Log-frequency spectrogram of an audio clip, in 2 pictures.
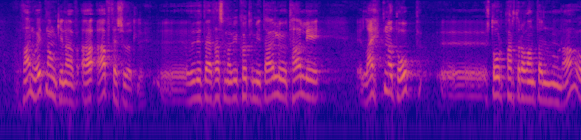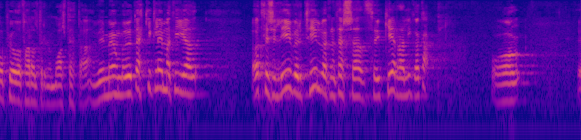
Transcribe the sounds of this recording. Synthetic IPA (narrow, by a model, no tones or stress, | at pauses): ɔθaðɛɾnuejt̪nawɲcɪnavaav̥θɛsːʏœt̪lʏ̰œðvɪt̪aɛɾθasɛmavɪðkʰœt̪lʏmit̪aɣlɛɣʏt̪ʰaːlɪ | lajhknat̪owp | st̪owɾpʰart̪ʏɾavant̪anʏmnuːnaɔɣpʰjowðafaːɾalt̪ɾɪnʏmɔalt̪θɛht̪aɛnvɪðmœːɣʏmœðʏt̪ɛhcɪkleːjmaθiað | œt̪lθɛs̬ɪlɪːvɛɾʏt̪ʰɪlvɛknaθɛsːaðθœɥcɛːɾaliːkakakn | ɔɣ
